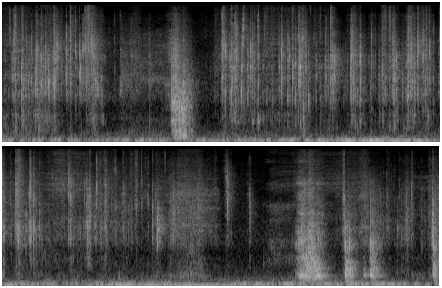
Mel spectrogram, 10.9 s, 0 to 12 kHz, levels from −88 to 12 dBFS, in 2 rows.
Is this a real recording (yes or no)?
yes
